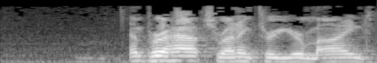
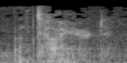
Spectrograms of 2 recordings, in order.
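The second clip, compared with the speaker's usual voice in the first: "I'm tired" whispered, trailing away to nothing; fading whisper; 22 dB quieter than usual. Retold or imitated. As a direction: let "I'm tired" fade into a breath. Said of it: "He just repeated it".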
